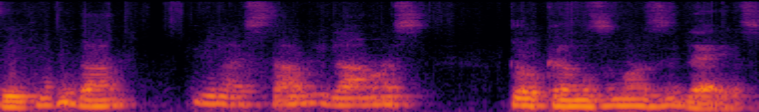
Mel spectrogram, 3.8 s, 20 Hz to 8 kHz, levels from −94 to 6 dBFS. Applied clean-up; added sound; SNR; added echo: neural separator model SepFormer DNS4.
